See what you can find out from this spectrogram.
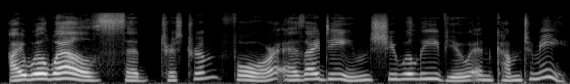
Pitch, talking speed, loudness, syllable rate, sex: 220 Hz, 180 wpm, -18 LUFS, 3.5 syllables/s, female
